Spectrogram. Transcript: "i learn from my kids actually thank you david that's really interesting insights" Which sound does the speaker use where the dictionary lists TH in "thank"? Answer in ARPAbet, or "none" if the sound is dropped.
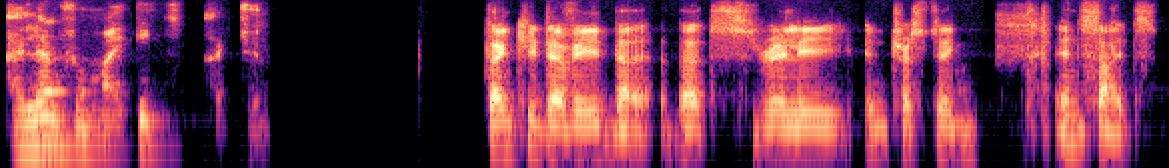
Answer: TH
